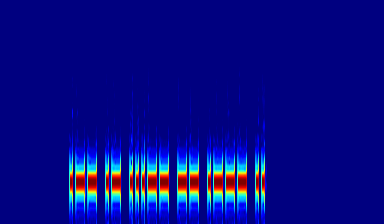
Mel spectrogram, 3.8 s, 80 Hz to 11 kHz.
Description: Morse code, heard as a keyed tone, about 52 wpm, 700 Hz. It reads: WA3MJI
